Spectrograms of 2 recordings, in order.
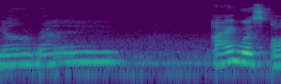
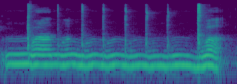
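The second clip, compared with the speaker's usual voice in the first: slow smacking air kisses; blown kisses; slower than usual. Real, not acted. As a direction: blow kisses goodbye. Goodnight kisses to viewers.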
